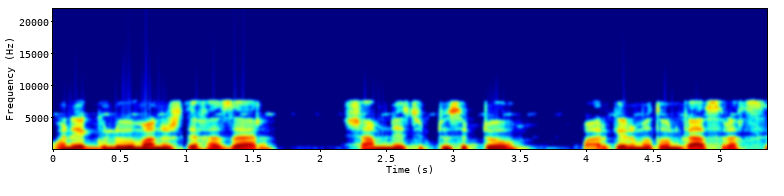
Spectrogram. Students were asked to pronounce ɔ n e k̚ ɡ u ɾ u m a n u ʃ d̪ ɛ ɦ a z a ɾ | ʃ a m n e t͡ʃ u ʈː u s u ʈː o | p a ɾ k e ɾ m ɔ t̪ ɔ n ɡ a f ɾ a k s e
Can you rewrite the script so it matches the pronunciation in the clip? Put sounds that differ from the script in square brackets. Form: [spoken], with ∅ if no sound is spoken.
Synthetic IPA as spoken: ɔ n e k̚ ɡ u [l] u m a n u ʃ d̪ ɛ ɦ a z a ɾ | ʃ a m n e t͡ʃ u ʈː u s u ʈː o | p a ɾ k e ɾ m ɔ t̪ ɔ n ɡ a [s] ɾ a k s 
